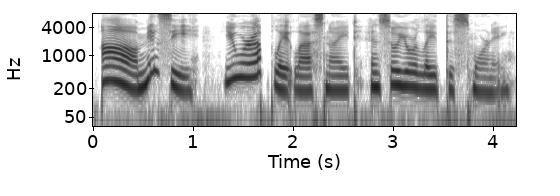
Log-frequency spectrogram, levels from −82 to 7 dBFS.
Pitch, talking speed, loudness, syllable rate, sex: 225 Hz, 200 wpm, -15 LUFS, 4.9 syllables/s, female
